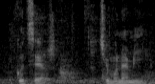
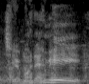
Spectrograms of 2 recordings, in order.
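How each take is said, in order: First: Softer, lower, sugary imitation of the debtor; mimicking the debtor's sweet-talking voice to his creditor; honeyed voice. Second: Laughing mock. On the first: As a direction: coax him like a sly old friend. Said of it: "il commence à prendre sa voix de miel". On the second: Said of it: "il me fait".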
